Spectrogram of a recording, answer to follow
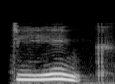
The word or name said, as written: deink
